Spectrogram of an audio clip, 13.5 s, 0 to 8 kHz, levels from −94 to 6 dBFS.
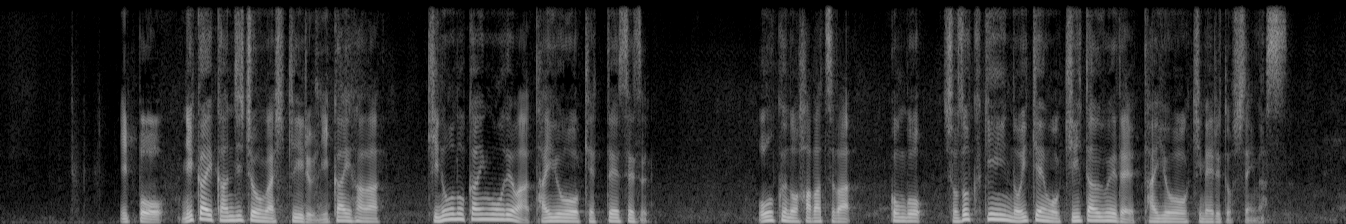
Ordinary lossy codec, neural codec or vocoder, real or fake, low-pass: none; codec, 16 kHz, 4 kbps, FunCodec, trained on LibriTTS, 50 frames a second; fake; none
